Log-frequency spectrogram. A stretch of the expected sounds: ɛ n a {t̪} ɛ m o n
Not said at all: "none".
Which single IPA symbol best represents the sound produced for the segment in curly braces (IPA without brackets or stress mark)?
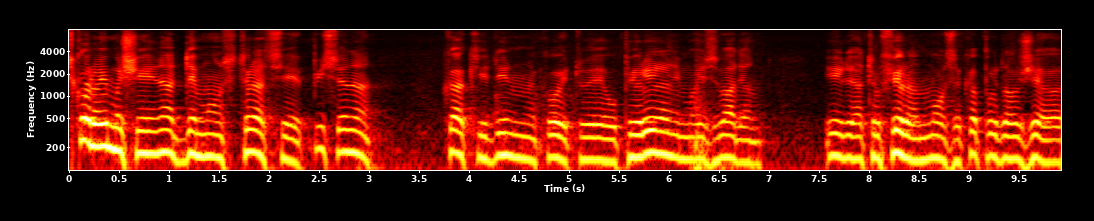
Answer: d̪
